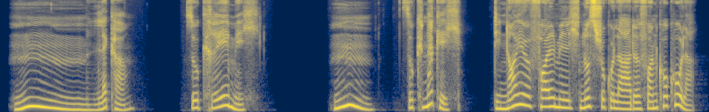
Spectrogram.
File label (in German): Werbung Schokolade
